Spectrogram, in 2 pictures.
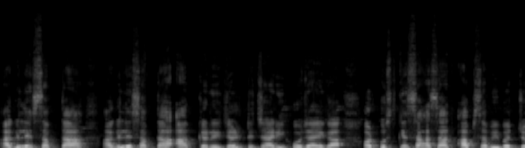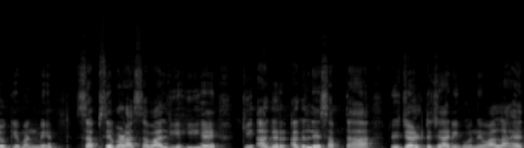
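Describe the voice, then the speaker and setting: Higher-voiced man explaining. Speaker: exam-update video presenter. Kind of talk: informal explanatory talk to exam candidates.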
